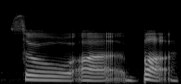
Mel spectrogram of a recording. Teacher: that is a plosive that happens at the lips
